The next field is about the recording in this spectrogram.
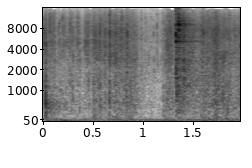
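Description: Plastic packaging crinkles and rustles as a new loaf of bread is taken out, moderately loud throughout, with a sharper crackling burst partway through.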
